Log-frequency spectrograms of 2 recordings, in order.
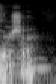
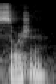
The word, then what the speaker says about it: Saoirse: It's Saoirse. People mispronounce it as Saoirse.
